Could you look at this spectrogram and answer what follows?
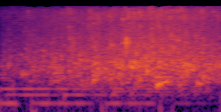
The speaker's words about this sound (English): The headwaters of the Yakima River begin high up in the Cascade Mountains, here at a stream called Gold Creek.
